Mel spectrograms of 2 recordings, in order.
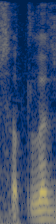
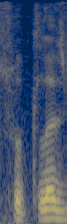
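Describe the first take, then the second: First: The first syllable has an 'a' vowel. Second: The first syllable has a 'u' vowel. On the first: This is how the speaker's own community says it. "हम लोग इसको सतलज बोलते हैं" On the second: This is how people from Punjab and Haryana say it. "वो लोग इसको सुतलज भी बोलते हैं"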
